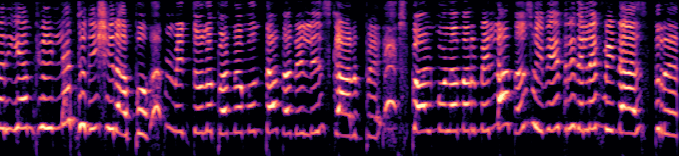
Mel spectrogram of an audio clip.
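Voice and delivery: put-on stamp your feet like a spoiled child; child's tantrum. Spoiled girl refuses and threatens her parents, high tantrum.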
